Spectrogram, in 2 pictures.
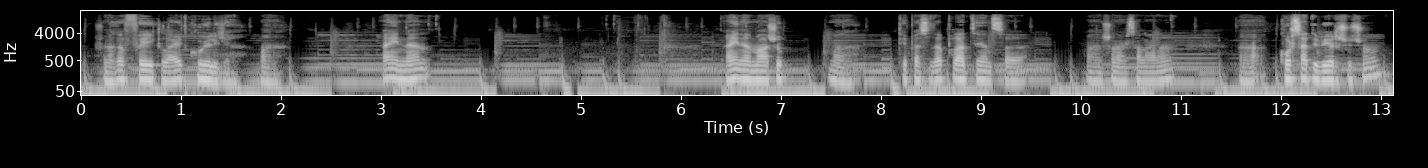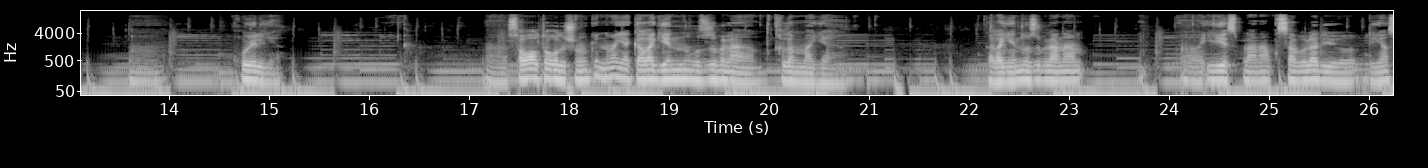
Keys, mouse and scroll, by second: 3.5 click, 5.4 click, 9.3-10.3 drag, 10.9 click, 12.4 click, 12.6 click, 18.0 click, 20.0 click, 21.0 click, 22.1 click, 22.4 alt+w, 22.4 alt+w, 24.4 scroll.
